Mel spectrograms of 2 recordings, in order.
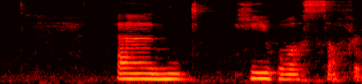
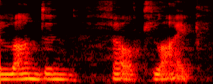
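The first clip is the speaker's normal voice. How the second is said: usual speaking voice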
